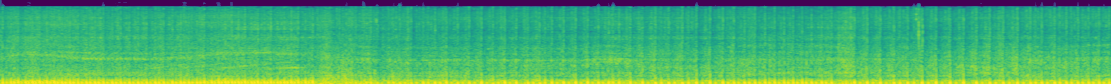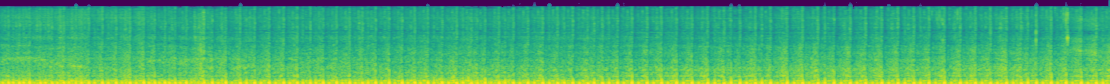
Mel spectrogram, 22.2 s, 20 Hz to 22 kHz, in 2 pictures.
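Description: A 2017 Indian Chieftain Limited motorcycle's large V-twin engine cranks and catches after a few seconds, then settles into a steady, loud, close idle with a rhythmic mechanical clatter.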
